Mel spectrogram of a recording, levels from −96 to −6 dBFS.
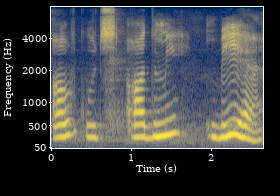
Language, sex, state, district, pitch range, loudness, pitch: Hindi, female, Uttar Pradesh, Saharanpur, 255-285 Hz, -15 LUFS, 260 Hz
